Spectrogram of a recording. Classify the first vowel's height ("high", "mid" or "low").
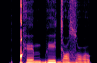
mid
